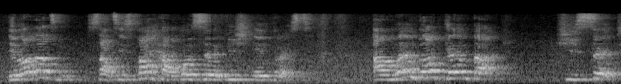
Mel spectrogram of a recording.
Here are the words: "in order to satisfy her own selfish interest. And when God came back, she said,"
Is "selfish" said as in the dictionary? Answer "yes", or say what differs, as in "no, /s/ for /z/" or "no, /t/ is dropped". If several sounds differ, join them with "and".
yes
